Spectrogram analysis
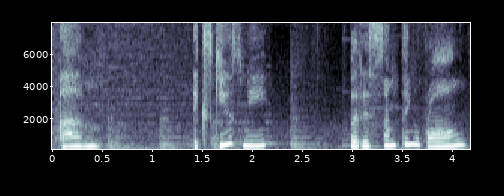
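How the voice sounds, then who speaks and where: A woman's voice: high voice, slow pace, a little mellow, faint music behind. A woman playing a shy, apologetic young painter in a video game, with a hesitant, stammering, self-effacing manner. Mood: flustered, timid. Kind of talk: video game character dialogue.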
